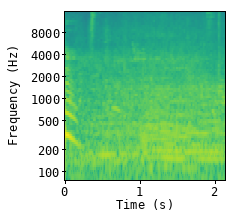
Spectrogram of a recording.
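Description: A motor vehicle engine running steadily in the street, after a voice that trails off at the start.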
